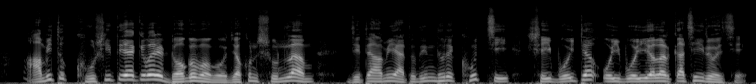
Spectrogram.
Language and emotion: Bengali, happy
